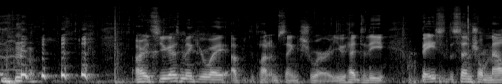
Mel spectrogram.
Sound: laughs

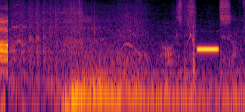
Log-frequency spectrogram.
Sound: engine starts

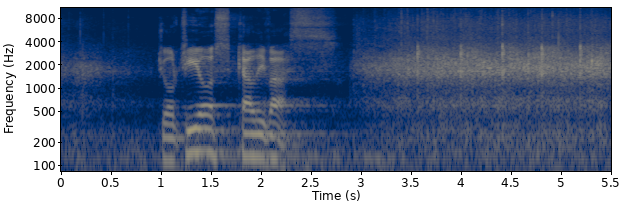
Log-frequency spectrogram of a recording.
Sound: applause

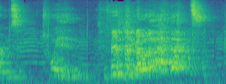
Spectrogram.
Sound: laughing

